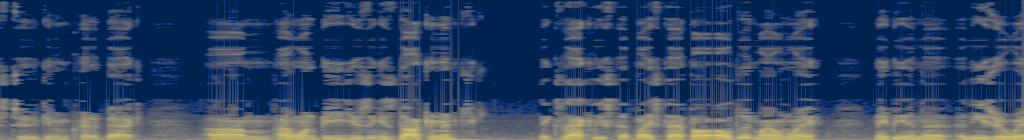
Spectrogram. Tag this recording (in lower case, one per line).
speech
